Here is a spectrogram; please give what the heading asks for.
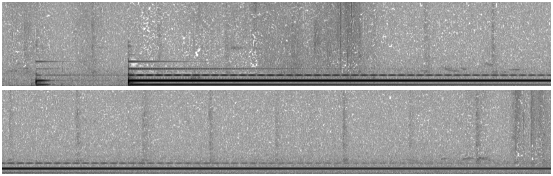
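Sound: meditation bell ringing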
